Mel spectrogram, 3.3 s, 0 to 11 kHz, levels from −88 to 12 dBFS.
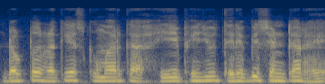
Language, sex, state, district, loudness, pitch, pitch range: Hindi, male, Bihar, Katihar, -15 LUFS, 140 Hz, 135-155 Hz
